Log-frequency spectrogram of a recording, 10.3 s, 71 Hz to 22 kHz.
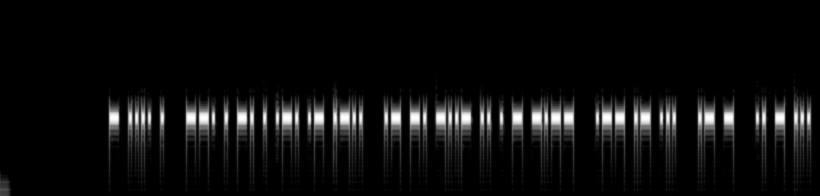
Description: Morse code, heard as a keyed tone, about 30 wpm, 700 Hz. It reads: THE GENERAL ANXIETY WAS AT ITS
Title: Sentences from Top 1600 Words 30wpm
